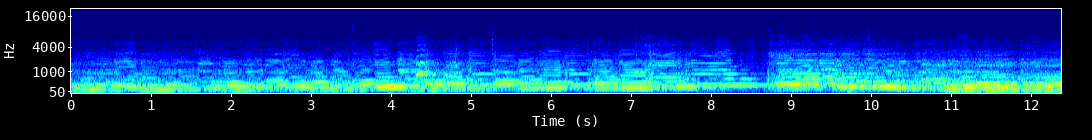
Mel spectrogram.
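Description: Double bass played with a bow: a slow line of held notes, broken by a brief pause a little after the middle.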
